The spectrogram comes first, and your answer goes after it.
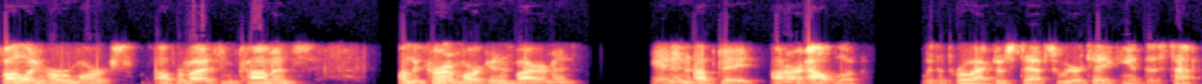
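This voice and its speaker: A man speaking as a chief executive, reading prepared corporate remarks in a formal, measured way. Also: low voice. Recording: muffled conference phone line.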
